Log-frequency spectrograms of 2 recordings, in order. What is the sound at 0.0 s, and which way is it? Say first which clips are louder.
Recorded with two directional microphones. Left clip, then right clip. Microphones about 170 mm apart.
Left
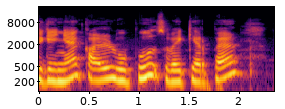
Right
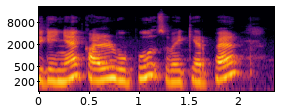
Speech: left 4 dB; 35° left (ahead or behind).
